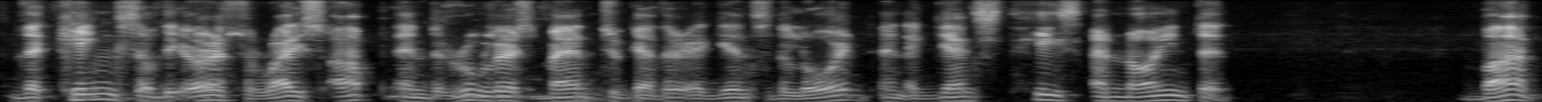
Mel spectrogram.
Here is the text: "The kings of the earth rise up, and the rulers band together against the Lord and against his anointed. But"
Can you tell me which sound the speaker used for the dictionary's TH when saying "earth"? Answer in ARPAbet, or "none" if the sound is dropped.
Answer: TH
